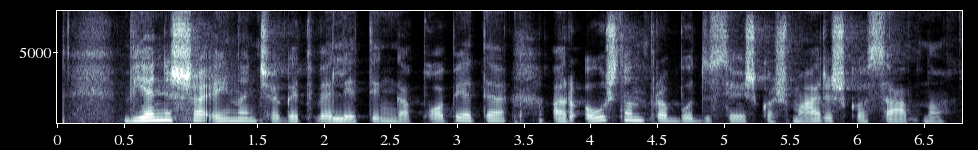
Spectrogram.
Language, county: Lithuanian, Kaunas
